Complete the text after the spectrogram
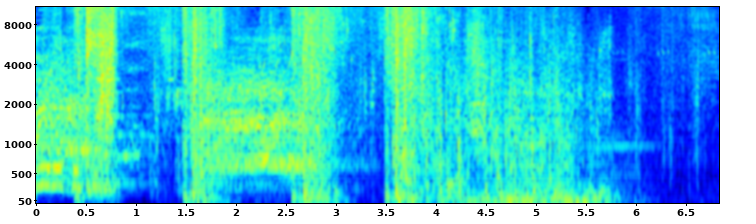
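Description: Loud blasts boom and crackle.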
